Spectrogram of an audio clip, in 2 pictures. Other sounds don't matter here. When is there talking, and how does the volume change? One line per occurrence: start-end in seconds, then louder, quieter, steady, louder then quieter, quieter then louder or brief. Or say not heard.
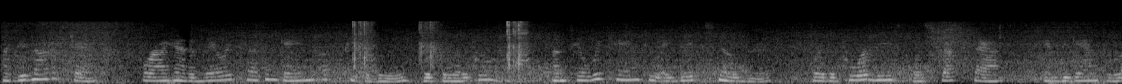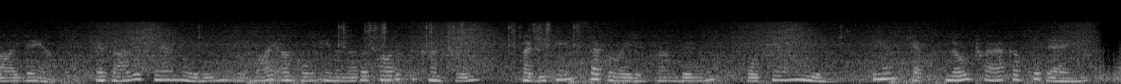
0.0-22.2 steady.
